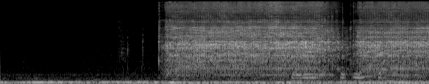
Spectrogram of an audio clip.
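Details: Matco Infinium MCL1238R 12V 3/8 electric ratchet, over 10 years old, after replacing the sluggish motor with an RS550 motor, on a dead battery: click then steady high whir, smooth, a bit soft; normal running.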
